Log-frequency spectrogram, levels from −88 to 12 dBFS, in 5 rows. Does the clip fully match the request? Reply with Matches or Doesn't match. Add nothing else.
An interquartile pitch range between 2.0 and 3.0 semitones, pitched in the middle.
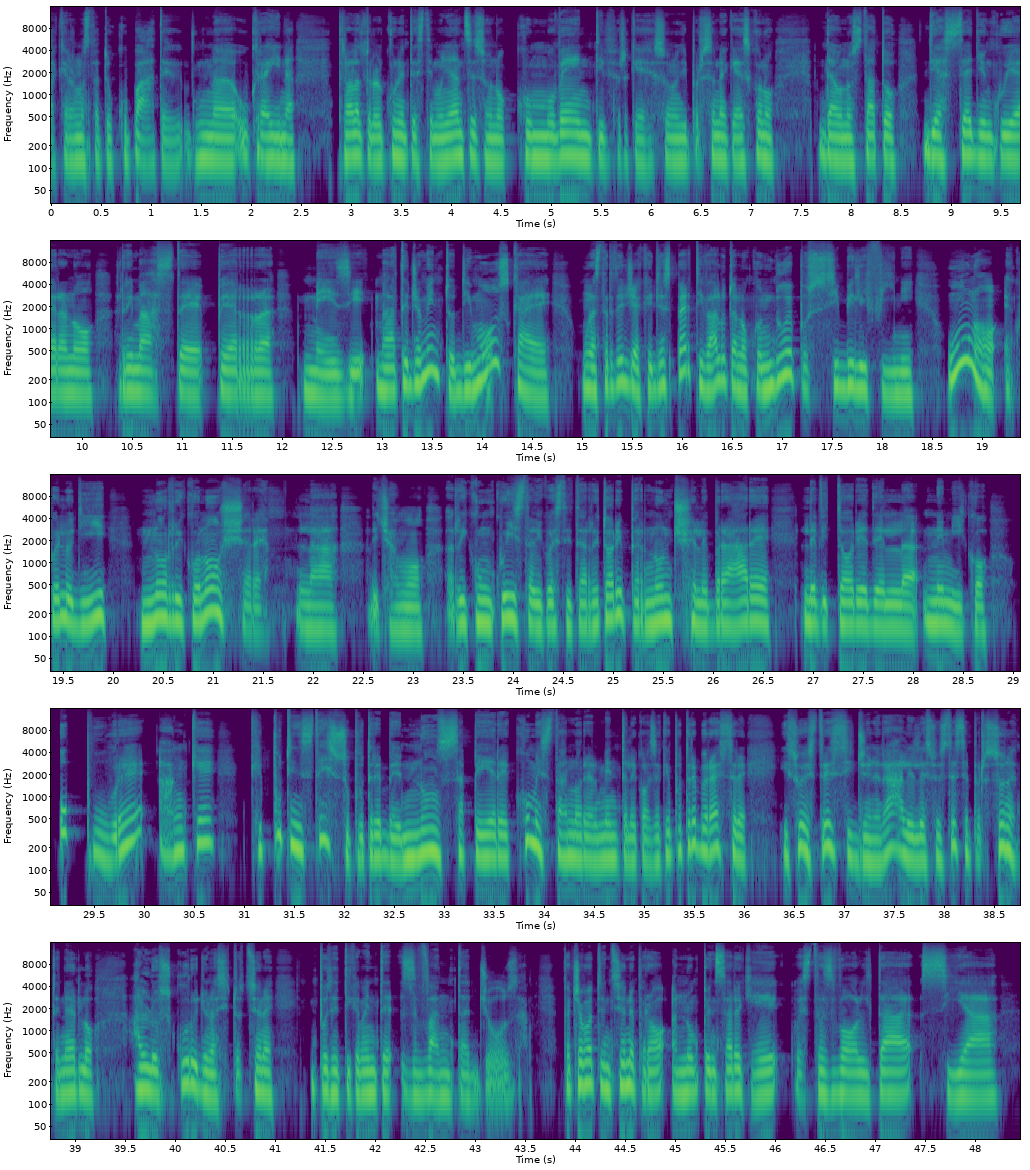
Doesn't match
